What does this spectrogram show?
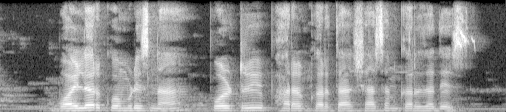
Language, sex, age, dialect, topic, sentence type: Marathi, male, 25-30, Northern Konkan, agriculture, statement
